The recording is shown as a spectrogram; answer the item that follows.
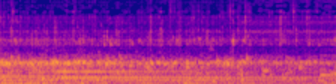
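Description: Steady rushing water noise from inside a reef aquarium, as heard by a submerged camera, under soft background music with long held notes.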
